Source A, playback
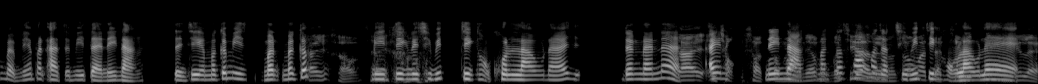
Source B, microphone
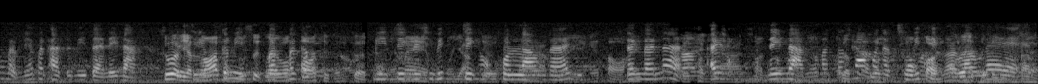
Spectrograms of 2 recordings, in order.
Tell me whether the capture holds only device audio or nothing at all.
No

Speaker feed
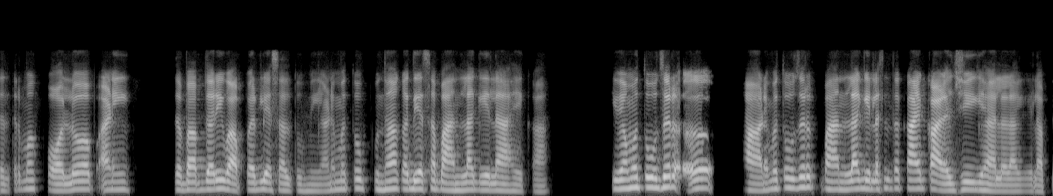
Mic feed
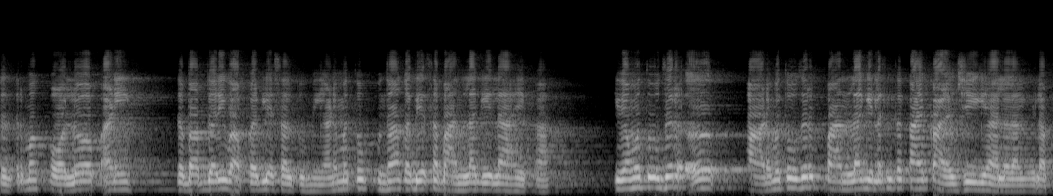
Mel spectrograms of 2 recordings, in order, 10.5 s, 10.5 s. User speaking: No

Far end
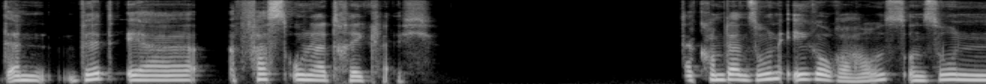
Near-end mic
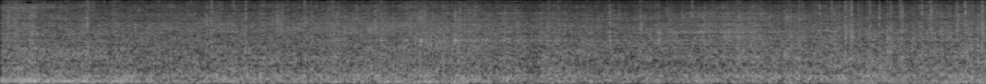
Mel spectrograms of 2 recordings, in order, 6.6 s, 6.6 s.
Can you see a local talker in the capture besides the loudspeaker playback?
No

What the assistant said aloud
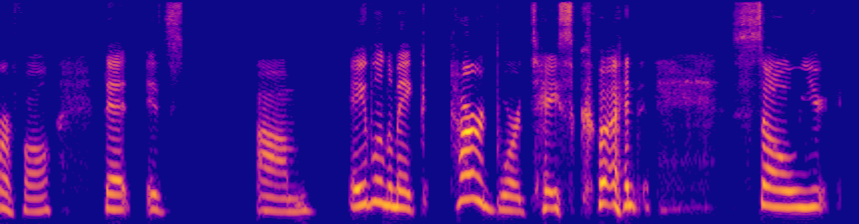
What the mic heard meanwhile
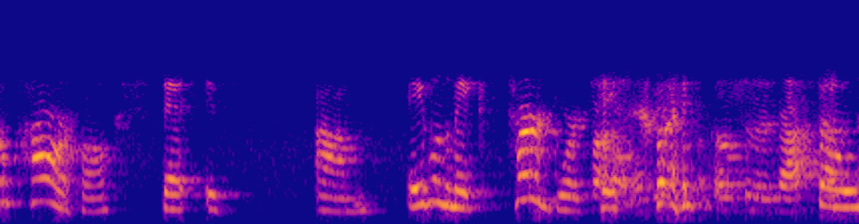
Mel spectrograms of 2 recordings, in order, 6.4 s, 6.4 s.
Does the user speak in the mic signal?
Yes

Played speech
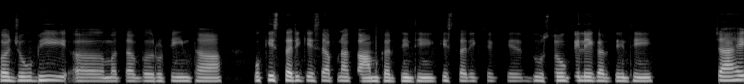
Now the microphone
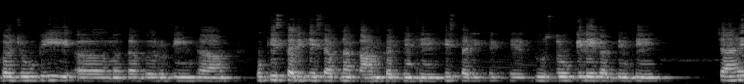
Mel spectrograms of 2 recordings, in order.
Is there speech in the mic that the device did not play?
No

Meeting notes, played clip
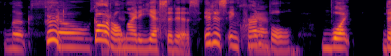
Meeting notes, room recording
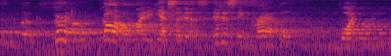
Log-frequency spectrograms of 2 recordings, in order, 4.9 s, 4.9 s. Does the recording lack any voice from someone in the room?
Yes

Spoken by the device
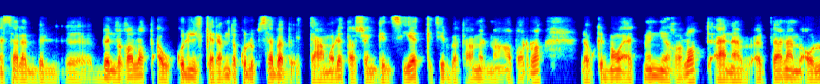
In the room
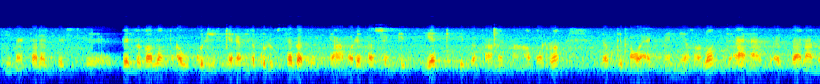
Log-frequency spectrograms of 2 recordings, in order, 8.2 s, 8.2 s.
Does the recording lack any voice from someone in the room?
Yes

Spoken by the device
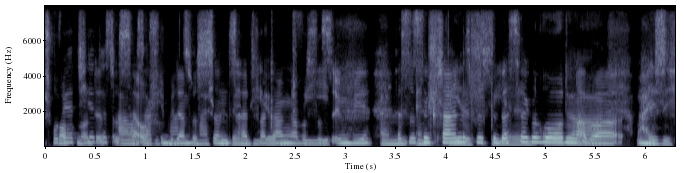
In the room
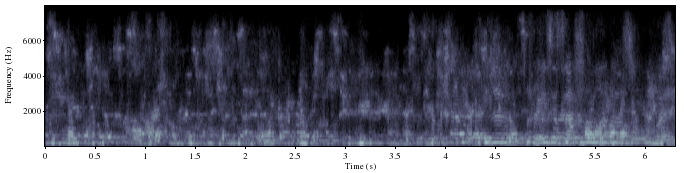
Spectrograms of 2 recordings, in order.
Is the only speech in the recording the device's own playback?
No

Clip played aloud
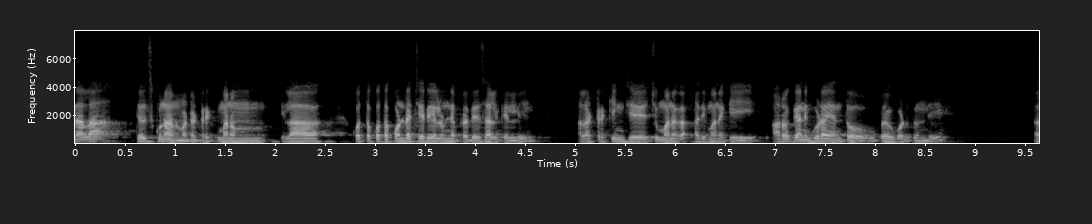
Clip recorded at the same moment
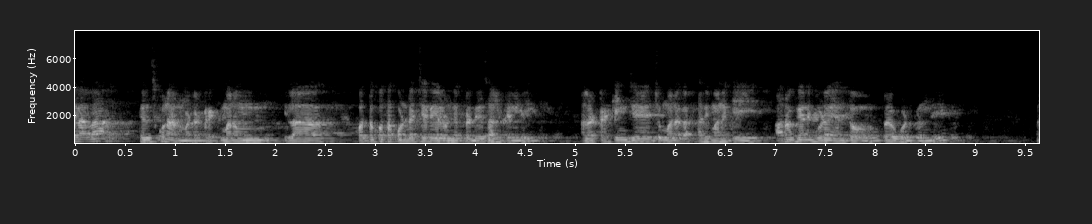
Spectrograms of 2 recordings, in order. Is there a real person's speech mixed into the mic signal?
No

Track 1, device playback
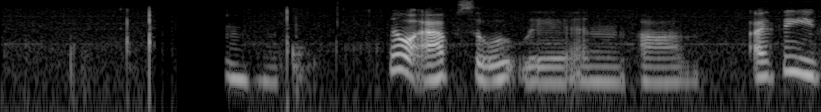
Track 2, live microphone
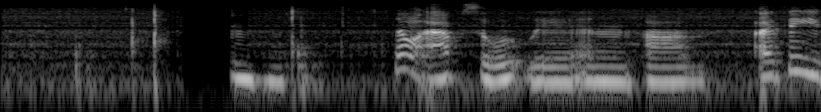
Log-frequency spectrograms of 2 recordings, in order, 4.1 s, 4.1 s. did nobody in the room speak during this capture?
Yes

